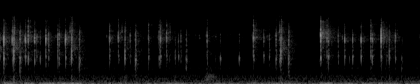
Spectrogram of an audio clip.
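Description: Fingertips type on a custom $250 compact mechanical keyboard with Gateron Milky Yellow switches and red and pink plastic keycaps. It makes a steady run of quick, bright, crisp clacks with a short pause near the middle. Each keystroke is sharp and dies away almost at once.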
